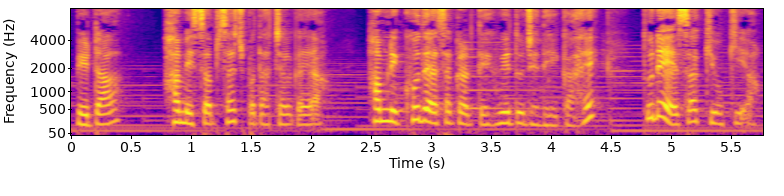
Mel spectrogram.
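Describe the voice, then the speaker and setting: A woman's voice: medium pitch, moderate pace, mellow, lightly acted. Lady doing middle-aged indian mom-in-law for a cartoon, kind but firm, explains things plainly, light music. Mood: reproachful. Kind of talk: acted dialogue in a moral family cartoon.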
